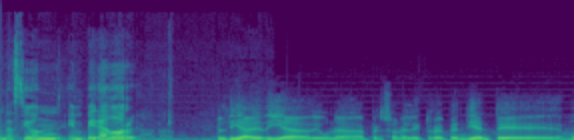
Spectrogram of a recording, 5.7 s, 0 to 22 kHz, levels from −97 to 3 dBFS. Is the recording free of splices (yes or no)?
no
